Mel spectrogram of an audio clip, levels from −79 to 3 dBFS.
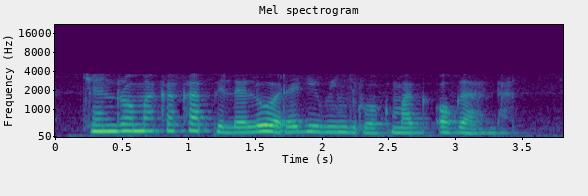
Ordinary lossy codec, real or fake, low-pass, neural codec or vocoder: AAC, 32 kbps; real; 3.6 kHz; none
